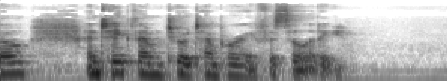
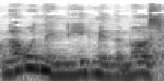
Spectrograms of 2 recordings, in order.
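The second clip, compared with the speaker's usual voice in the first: ordinary talk, nothing marked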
